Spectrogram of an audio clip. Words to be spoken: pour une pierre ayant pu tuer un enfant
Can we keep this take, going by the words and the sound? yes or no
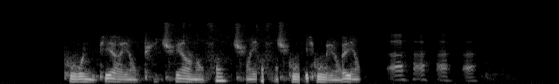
no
